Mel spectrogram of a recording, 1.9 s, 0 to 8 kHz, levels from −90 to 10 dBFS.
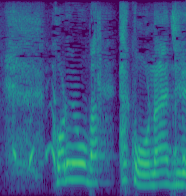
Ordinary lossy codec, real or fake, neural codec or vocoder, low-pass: none; real; none; none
